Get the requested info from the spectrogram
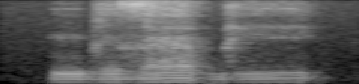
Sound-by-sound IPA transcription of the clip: m b e ð æ b i

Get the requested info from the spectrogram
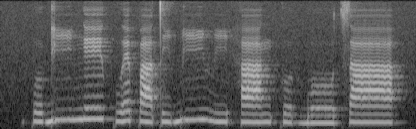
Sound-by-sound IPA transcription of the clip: p ʊ˨ ɡ iː˦ ŋ eː˦ kʷ ɛ˨˦ p a˨ t i˨ b iː˦ β i˨ h aː˨ ŋ k ʊ˨ ɡ͡b oː˨ t͡s aː˦

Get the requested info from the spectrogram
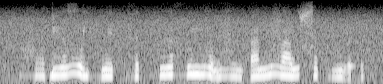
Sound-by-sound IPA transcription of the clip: h ɔ̤˨˩ ɗ i˨˦ ə̯ ɣ o̰˧˨ j h w e˨˩ t̚ h ə˨˩ t̚ f ɨ˧ ə̯ h u˧ n v ə̰˧˨ w v ə̤˨˩ w ʔ a˨˦ n v a˨˦ w s ə˨˩ p̚ v ɨ̰˧˨ ə̯ ʔ

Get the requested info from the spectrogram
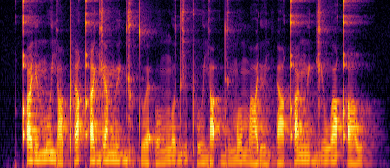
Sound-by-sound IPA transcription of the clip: qʼ y˦ ɾʲ u˦ m u˥ j ɑ˩ pʼ i˥ qʼ i˦ ɡʲ ɑ˥ m y˦ ɡʲ u˥ tʷ æ˩ ʔ o˨ ŋ o˦ d i˦ pʼ u˨ j ɑ˦ ʔ d y˨ m o˥ m ɑ˩ ɾʲ o˩ j ʔ æ˨ qʼ y˥ ŋ y˦ ɡʲ ø˦ w u˥ qʼ o˨ w

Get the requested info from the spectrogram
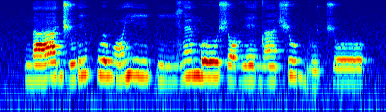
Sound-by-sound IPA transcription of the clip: n aː˨˦ d͡ʒ u˨˦ ɾ i˦ kʷ ɛ˧ w ɔ̃˨˦ j iː˧ p iː˨ ɣ ɛ̃˦ m oː˦ ʃ ɔ˧ ɣ e˧ d ã˧ ʃ u˦ b u˨ t͡ʃ oː˧

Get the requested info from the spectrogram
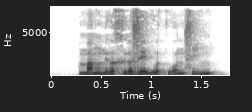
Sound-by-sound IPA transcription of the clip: m a˨˦ ŋ n ɨ˨˦ ə̯ x ɨ̰˧˥ ə̯ z e˧ v ṵ˧˨ ə̯ k w o˨˩ n s i˨˩ ŋ

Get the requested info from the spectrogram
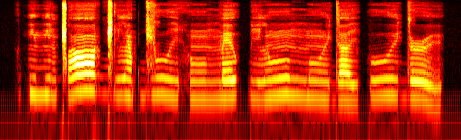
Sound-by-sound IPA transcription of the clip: pʲ ũ mʲ ɐ̃ ɡ͡ǁ ɒː ɡ͡ǁ i l ɐ̃ p d͡ʑ uː i̯ h ũː ŋ͡m ɛ u̯ k͡p i l ũː ŋ͡m ũː y̯ d ɐː i̯ p uː y̯ d ə˞ y̯

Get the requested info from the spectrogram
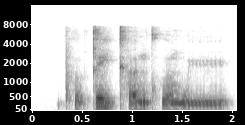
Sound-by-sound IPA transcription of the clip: pʰ ʊ˨ k̚ t̪ e˥ j kʰ ɐ˨˥ n kʷʰ ɐ˧ m w yː˨˧

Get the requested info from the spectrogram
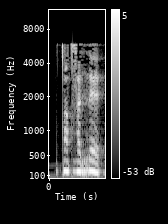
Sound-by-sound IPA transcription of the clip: tˤ õ tˤ z i r ɛ

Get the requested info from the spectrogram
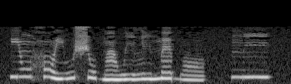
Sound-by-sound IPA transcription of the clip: j ɔ̃˦ h ɔ˦˨ j u˨˦ ʃ o˦˨ b ã˨ w i˨ l i˨ m ɛ˧ b ɔ˨ | m i˦

